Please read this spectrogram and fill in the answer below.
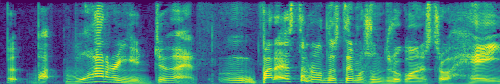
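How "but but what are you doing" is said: "what" stretched and swung in "what are you doing?"; emphatic, incredulous-style "what are you doing?"; exaggerated English intonation. Shown as a demonstration. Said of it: "en inglés todavía es mucho más".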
